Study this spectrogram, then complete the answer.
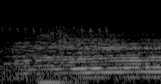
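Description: Young cows moo in Farming Simulator, a short, faint bovine call in a farm setting, heard alone with no talking.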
